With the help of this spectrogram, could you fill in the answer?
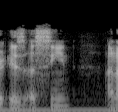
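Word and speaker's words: سين: Now the next letter is a sin, and I call this sin also a smiley letter because when you pronounce it, you have to smile with your teeth. So when you say this letter, smile with your teeth while you are saying it.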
